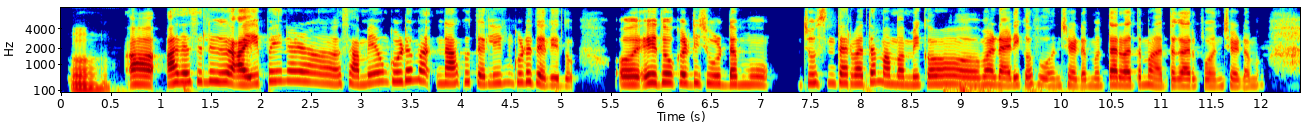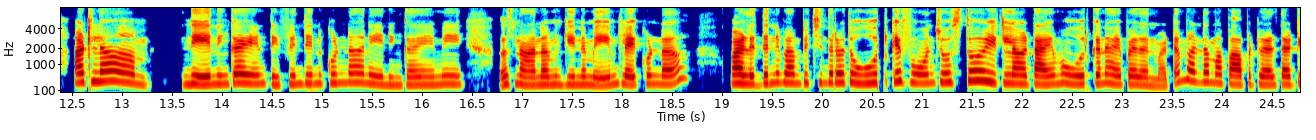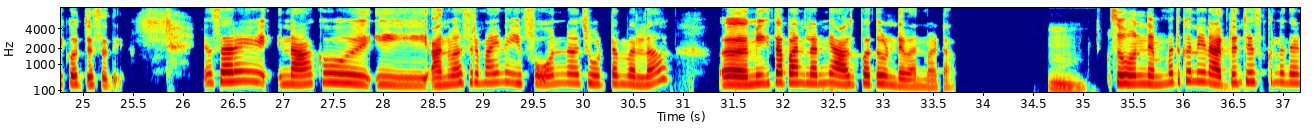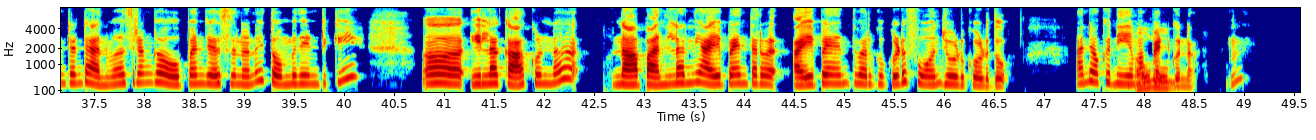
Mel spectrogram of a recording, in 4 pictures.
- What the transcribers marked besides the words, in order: in English: "మమ్మీకో"; wind; in English: "డాడీకో"; in English: "ట్వెల్వ్ థర్టీకి"; other background noise; in English: "సో"; in English: "ఓపెన్"
- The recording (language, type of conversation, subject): Telugu, podcast, డిజిటల్ పరికరాల నుంచి ఆరోగ్యకరమైన విరామాన్ని మీరు ఎలా తీసుకుంటారు?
